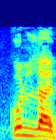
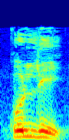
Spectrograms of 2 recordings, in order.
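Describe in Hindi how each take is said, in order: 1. यह शब्द 'ah' स्वर पर खत्म होता है। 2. यह शब्द 'ee' स्वर पर खत्म होता है। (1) "लेकिन आपने अब इसके ऊपर ज़बर पढ़ना है" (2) "कुल्ली के लाम के नीचे ज़ेर है"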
